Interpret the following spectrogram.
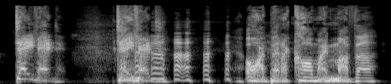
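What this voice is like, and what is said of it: Imitates another person's voice. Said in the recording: “my best impersonation ... It's still pretty close ... It is really good.”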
